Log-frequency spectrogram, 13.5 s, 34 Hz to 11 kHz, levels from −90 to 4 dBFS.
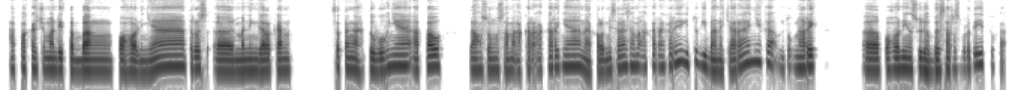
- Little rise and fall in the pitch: No, average, 4.2 semitones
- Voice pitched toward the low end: Yes, low, 130 Hz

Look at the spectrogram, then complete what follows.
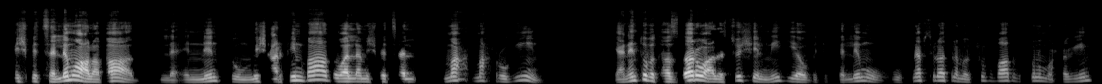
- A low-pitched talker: No, medium, 145 Hz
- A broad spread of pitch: Yes, wide, 5.8 semitones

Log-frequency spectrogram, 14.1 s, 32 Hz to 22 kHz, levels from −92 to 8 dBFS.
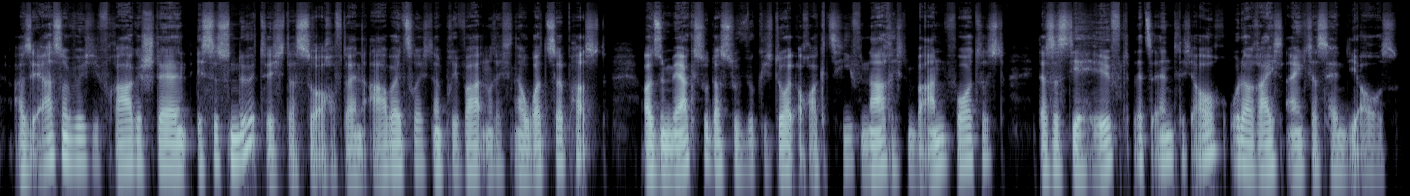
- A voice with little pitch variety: No, average, 3.3 semitones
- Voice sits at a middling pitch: No, very low, 95 Hz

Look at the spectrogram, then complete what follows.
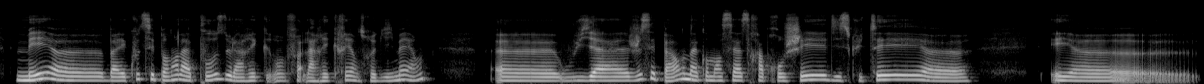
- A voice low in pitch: No, medium, 180 Hz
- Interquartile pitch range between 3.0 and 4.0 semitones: Yes, average, 3.3 semitones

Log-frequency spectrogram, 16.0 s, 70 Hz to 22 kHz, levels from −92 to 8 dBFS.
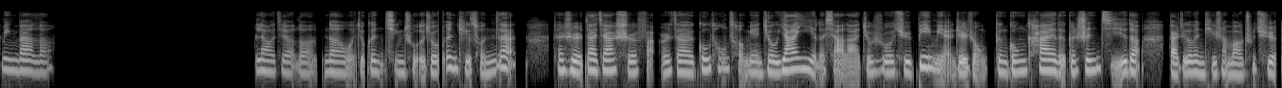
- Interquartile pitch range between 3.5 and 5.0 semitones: No, narrow, 2.5 semitones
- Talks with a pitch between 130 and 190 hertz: No, high, 205 Hz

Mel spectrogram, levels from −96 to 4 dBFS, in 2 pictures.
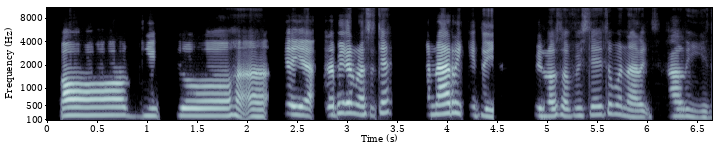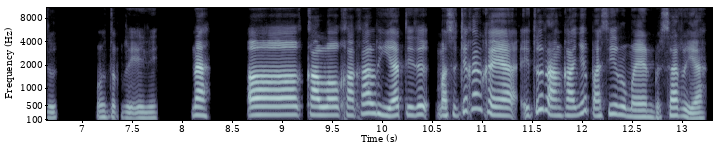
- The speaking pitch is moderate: No, high, 230 Hz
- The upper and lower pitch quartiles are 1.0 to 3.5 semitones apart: Yes, narrow, 2.5 semitones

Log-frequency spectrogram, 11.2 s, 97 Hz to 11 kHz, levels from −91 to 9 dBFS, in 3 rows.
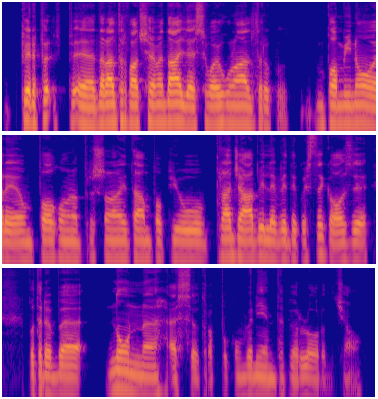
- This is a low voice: Yes, low, 115 Hz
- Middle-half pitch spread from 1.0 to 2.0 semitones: No, narrow, 2.4 semitones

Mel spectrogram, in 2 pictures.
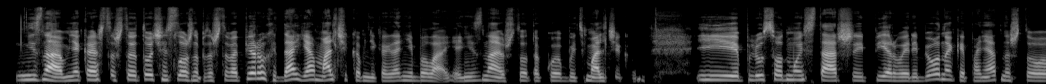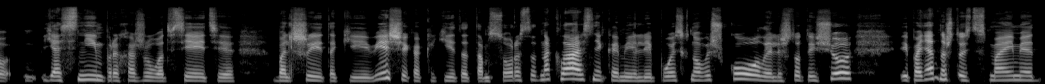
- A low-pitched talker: No, high, 190 Hz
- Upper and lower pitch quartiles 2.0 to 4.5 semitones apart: Yes, average, 3.6 semitones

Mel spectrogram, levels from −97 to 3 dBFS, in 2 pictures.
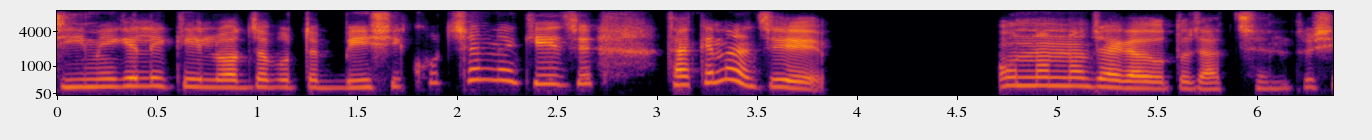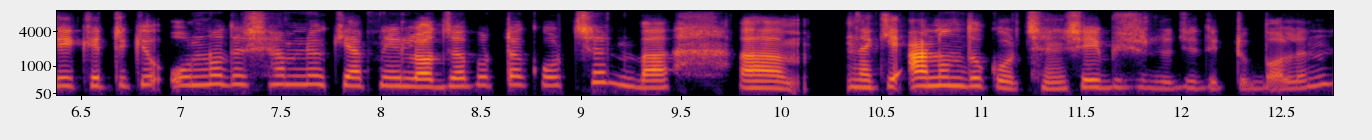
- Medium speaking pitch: No, high, 245 Hz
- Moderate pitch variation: Yes, average, 4.8 semitones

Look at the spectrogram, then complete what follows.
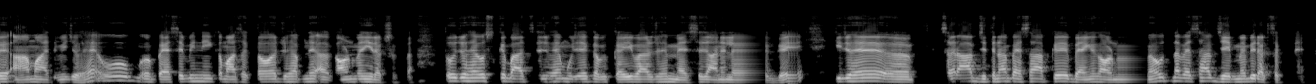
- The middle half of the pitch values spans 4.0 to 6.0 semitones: No, average, 3.3 semitones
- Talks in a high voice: No, low, 130 Hz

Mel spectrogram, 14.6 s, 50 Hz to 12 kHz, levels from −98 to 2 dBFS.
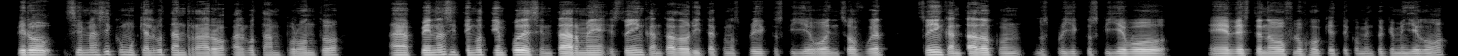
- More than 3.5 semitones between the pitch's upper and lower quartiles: No, narrow, 2.5 semitones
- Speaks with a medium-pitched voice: No, low, 115 Hz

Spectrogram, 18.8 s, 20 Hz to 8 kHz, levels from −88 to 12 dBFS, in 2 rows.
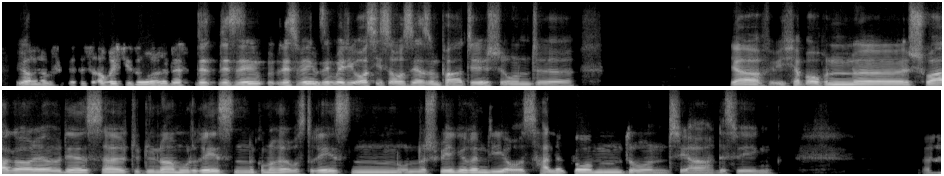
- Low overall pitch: Yes, low, 105 Hz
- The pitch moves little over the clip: No, average, 3.8 semitones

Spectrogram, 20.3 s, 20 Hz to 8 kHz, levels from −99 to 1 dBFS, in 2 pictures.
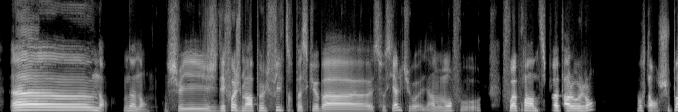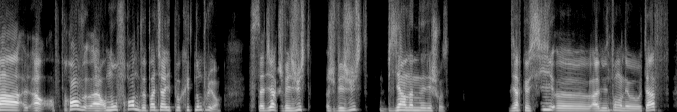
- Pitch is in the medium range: Yes, medium, 165 Hz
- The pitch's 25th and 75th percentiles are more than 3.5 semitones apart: Yes, average, 4.7 semitones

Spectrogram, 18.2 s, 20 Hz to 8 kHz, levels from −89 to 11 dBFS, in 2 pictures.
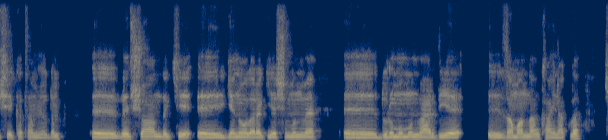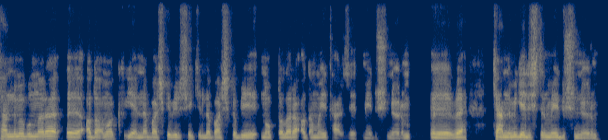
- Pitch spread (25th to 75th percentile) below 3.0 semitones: Yes, narrow, 2.4 semitones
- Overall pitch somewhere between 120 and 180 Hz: No, low, 105 Hz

